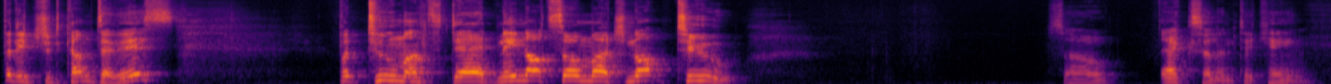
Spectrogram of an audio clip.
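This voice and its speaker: An actor playing a grieving, bitter young prince in a theatrical monologue, brooding and halting, rising into outbursts. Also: male voice, mid-range voice, very animated, a little mellow. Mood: bitter anguish.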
